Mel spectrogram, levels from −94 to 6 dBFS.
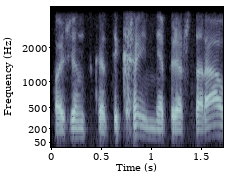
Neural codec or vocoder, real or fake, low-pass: none; real; 3.6 kHz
